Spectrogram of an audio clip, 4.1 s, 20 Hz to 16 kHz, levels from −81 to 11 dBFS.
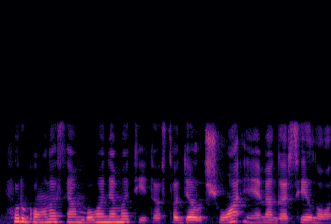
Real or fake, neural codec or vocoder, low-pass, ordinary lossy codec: real; none; 7.2 kHz; MP3, 96 kbps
